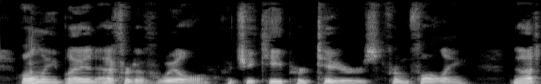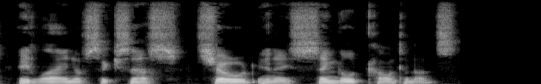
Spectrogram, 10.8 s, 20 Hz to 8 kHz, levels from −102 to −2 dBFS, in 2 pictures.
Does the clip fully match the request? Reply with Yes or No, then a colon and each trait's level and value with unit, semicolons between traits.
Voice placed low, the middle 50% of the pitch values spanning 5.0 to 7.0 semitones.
No: low, 115 Hz; average, 3.3 semitones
